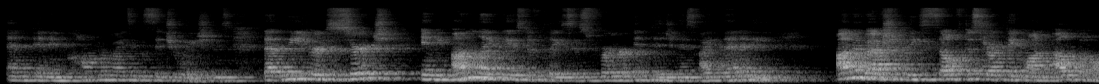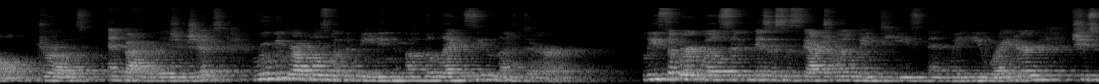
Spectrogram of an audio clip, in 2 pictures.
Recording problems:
room echo; strong; dies away in 1.1 s
off-mic speech; far

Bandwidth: 14.5 kHz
